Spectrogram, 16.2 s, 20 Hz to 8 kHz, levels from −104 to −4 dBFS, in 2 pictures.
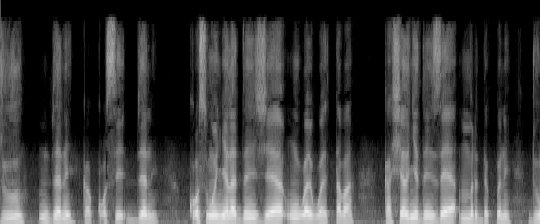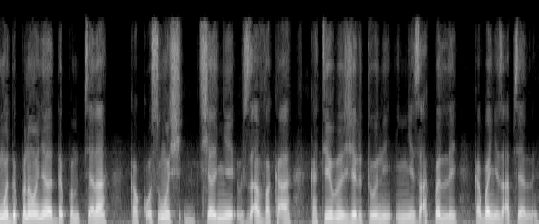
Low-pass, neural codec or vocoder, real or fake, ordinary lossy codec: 7.2 kHz; none; real; MP3, 64 kbps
